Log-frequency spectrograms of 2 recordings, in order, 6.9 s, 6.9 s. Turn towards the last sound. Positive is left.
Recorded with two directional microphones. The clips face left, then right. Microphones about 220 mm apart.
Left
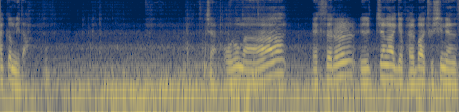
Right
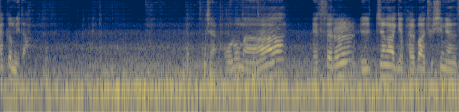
turn(degrees=50)  # may be behind; listen again after turning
